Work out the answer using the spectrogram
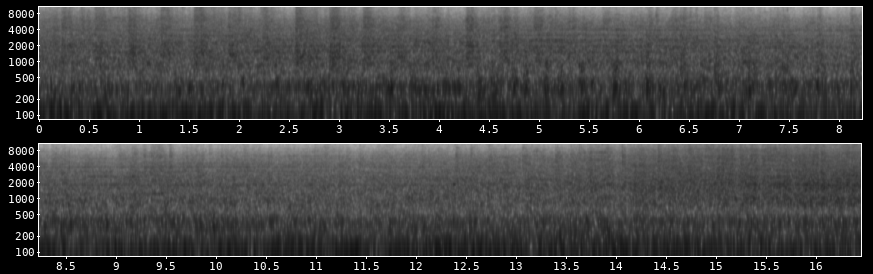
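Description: Loaded freight train's tank cars and covered hoppers rolling past at speed, a steady rumble with the wheels clicking over rail joints, most clearly in the first few seconds.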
